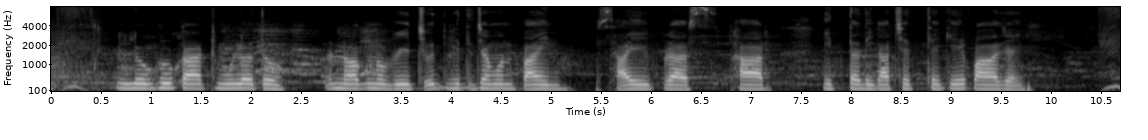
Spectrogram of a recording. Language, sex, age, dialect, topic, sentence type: Bengali, male, <18, Northern/Varendri, agriculture, statement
